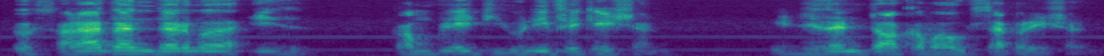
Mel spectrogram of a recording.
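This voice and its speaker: Older man, bright voice. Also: medium pitch, steady tone, normal speed, rough recording. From Gujarat, India. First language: Gujarati. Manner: earnest, quotes Sanskrit verses. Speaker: panelist. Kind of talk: panel discussion.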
